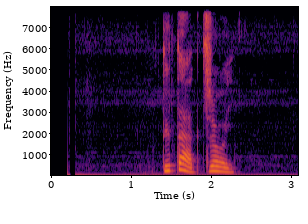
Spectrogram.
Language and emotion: Russian, positive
